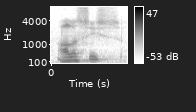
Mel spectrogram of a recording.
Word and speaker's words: Ulysses: There's one captain, Ulysses is his name. I'm not sure how you say that correctly. Ulysses, there you go.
